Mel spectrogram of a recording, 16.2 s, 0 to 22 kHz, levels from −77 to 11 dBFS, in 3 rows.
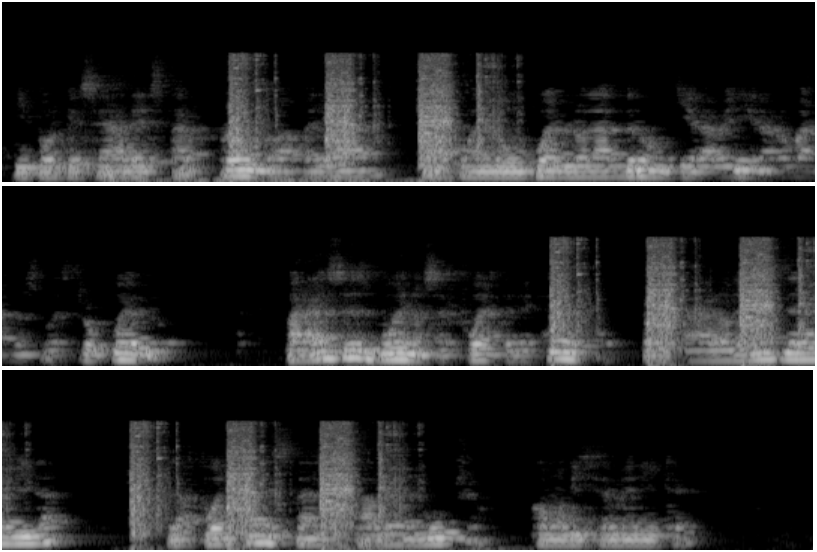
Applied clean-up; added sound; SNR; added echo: classical method WPE with log-MMSE.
